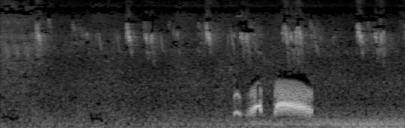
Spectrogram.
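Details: New decoy spotted dove luring wild doves: after soft scattered twitters from other birds, two quick clipped notes lead into a single drawn-out, mellow coo near the end.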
